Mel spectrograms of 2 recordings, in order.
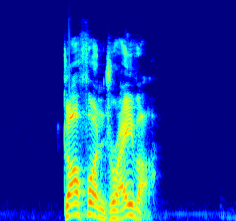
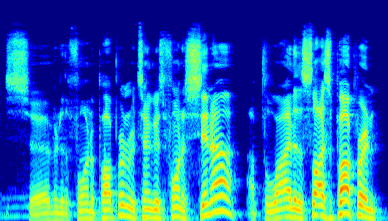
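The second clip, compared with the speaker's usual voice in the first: live play-by-play; 4 semitones higher than usual. Real, not acted. Commentator calls Sinner's missed smash, excited live play-by-play. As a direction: follow the rally, then burst out at the miss.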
